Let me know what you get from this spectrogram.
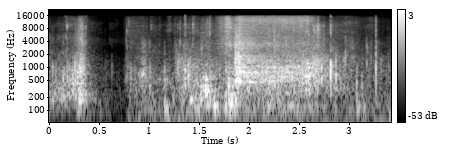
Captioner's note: rustling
